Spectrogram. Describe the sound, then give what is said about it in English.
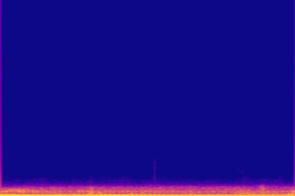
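A deep, steady elephant alarm rumble given in response to bees, played back to elephant families by researchers, a low throbbing drone with a faint pulsing texture that holds at an even loudness for about four seconds, with no other sounds over it. “only a couple of the elephant families fled.”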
